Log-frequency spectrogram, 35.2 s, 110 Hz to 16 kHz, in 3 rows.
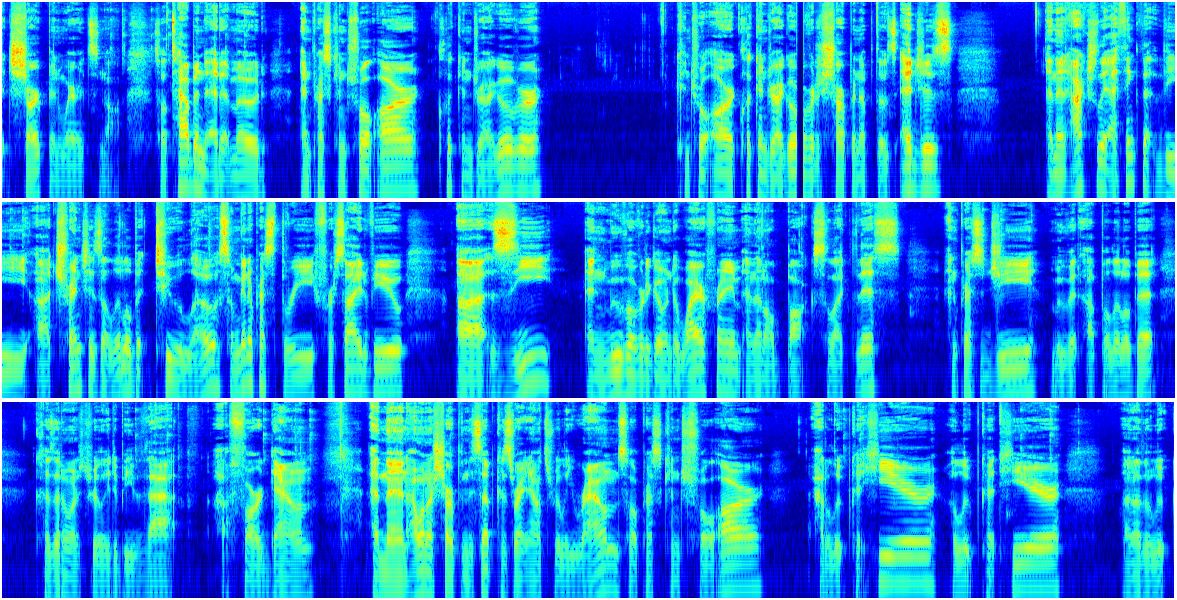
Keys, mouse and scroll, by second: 0.7 scroll down 2, 0.9-1.3 middle drag, 1.3 scroll up 1, 1.4 middle click, 1.6 Tab, 2.1 middle click, 2.9 ctrl+r, 6.7 ctrl+r, 8.8-10.3 middle drag, 10.3 scroll down 1, 10.4-14.2 middle drag, 14.2 KP_3, 14.9-15.4 scroll up 4, 15.4 a, 16.8 z, 17.9 z, 20.6 b, 21.0 g, 24.2 z, 24.3 scroll down 2, 24.6 middle click, 25.0 Tab, 25.5 scroll down 1, 25.7-26.9 middle drag, 26.9 Tab, 27.7-29.4 middle drag, 29.4 ctrl+r, 31.7 middle click, 32.0 ctrl+r, 33.4 scroll down 1, 33.4 middle click, 34.0 ctrl+r.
